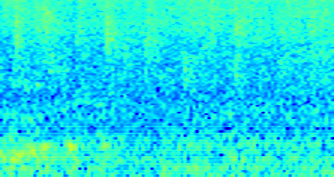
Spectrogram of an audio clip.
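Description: Rainfall shower head running in a walk-in wet room, a steady broad hiss of falling water spattering onto the tiled floor, continuous and fairly close.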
